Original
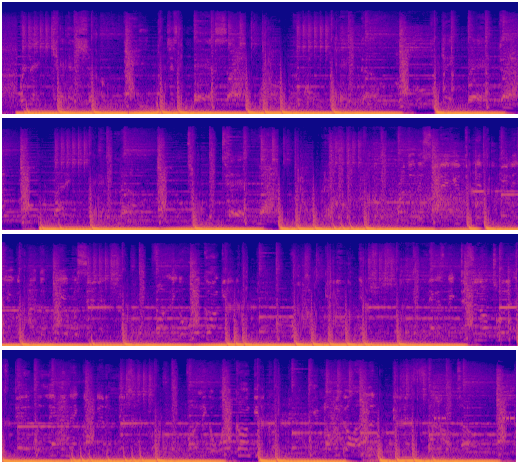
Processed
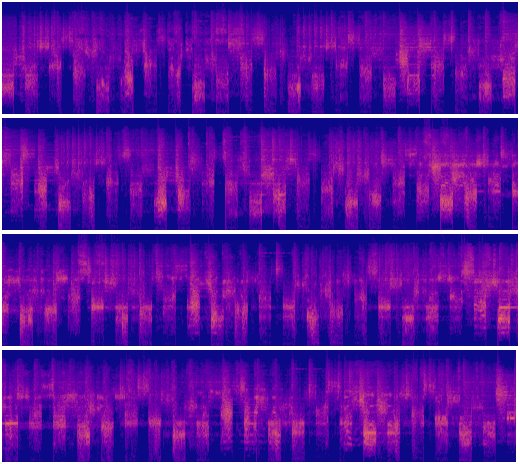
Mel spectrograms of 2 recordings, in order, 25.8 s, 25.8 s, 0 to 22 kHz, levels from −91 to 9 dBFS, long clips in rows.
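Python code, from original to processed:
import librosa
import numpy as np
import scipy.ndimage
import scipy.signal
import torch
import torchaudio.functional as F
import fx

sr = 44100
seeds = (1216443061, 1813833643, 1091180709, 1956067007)

y = np.clip(x, -10.0 ** (-21.5 / 20.0), 10.0 ** (-21.5 / 20.0))
y = fx.echo_feedback(y, sr, ms=222, feedback_pct=31, wet_db=-4.0)
y = fx.filter_held_highpass(y, sr, hz=6.7, low_hz=980.0, high_hz=5700.0)
y = F.gain(torch.from_numpy(y), -3.5).numpy()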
